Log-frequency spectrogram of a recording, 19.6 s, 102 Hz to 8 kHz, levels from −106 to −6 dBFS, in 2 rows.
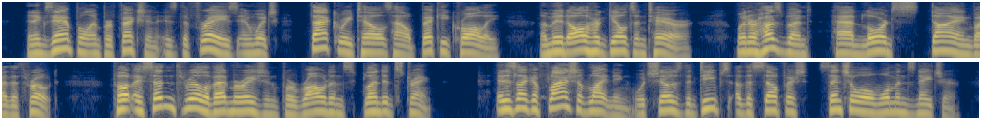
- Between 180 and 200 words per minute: No, average, 170 wpm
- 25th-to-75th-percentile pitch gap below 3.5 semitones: No, average, 4.1 semitones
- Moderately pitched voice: Yes, medium, 170 Hz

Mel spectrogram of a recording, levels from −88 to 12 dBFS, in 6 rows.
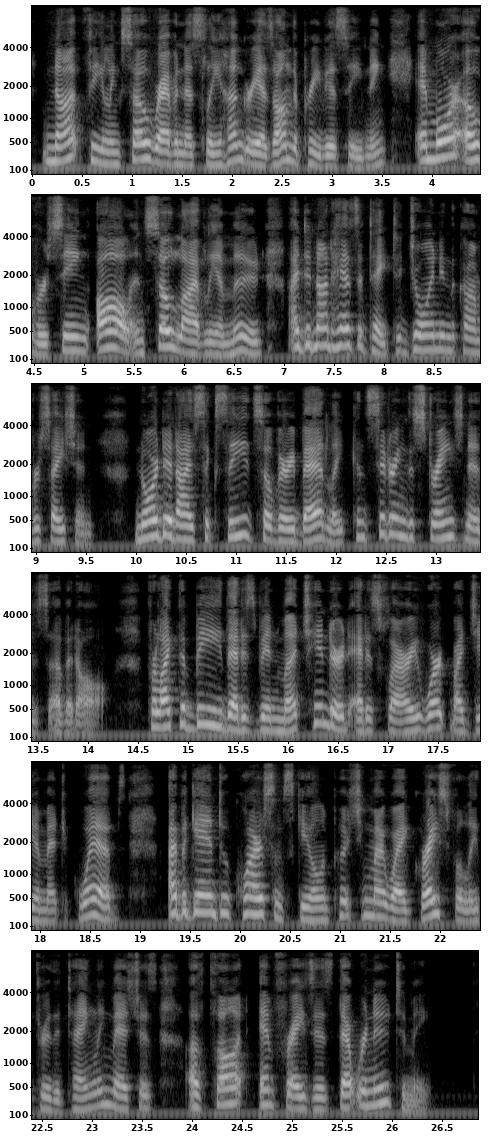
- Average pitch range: No, wide, 5.8 semitones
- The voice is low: No, high, 190 Hz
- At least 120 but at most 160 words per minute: No, average, 185 wpm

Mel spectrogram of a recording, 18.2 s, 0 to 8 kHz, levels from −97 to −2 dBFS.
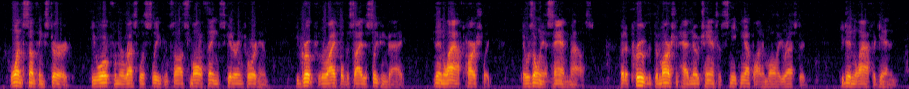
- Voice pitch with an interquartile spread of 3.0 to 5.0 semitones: No, narrow, 2.5 semitones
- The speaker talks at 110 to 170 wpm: No, average, 180 wpm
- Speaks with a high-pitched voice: No, low, 100 Hz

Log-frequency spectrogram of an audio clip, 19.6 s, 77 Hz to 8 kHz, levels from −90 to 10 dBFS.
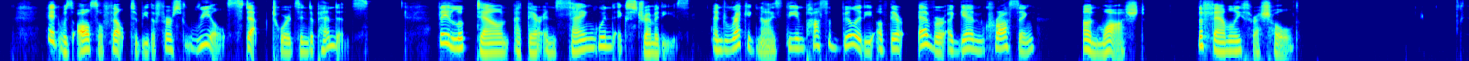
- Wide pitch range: Yes, wide, 5.8 semitones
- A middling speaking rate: No, slow, 100 wpm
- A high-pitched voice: Yes, high, 195 Hz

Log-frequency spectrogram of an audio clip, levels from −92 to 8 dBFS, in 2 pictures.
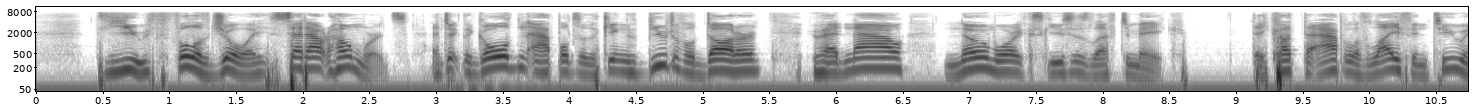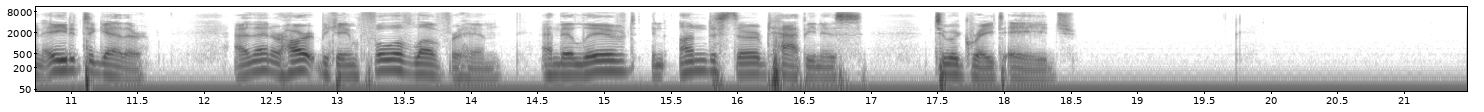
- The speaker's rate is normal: Yes, average, 165 wpm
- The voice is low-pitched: No, medium, 145 Hz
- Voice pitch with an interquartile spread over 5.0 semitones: Yes, wide, 5.5 semitones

